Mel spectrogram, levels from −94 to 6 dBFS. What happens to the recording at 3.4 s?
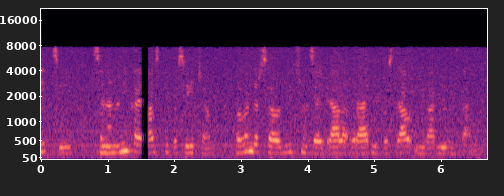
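Around 3.4 s the speech goes faint and swallowed, with soft consonants and word endings sinking into the background, down by as much as about 18 dB. This is speech cut by the noise suppressor, running from 2.93 to 4.36 s and affecting roughly a second of it in total. The suppressor mistook these quieter parts of the speech for steady noise and turned them down together with the room noise.

The background is also pumping here, dropping in the gaps and coming back up under the speech. These are noise suppressor artifacts, present across the whole clip. The suppressor attenuates, frame by frame, the frequency bands it judges to be noise, cutting them by about 18 dB. The room noise itself sits only about 7 dB below the speech, so there is a lot for it to remove.

The speech at this point is also rough and grainy. Noise fills the spaces between the pitch harmonics and the top band sounds dull or synthetic. 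The likely cause is low-delay AAC compression (AAC-ELD) at 32 kbps. Its short frames resolve pitch harmonics poorly and need more bits, so at this rate the coding damage is plainly audible.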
